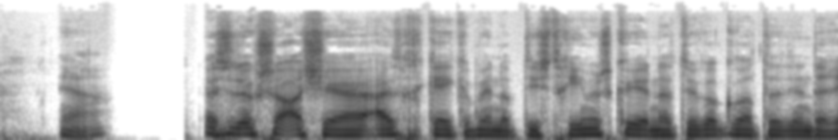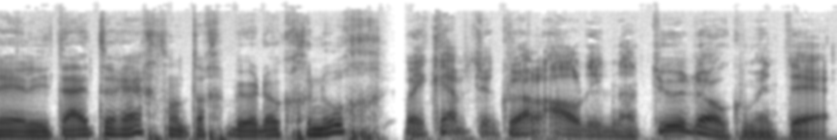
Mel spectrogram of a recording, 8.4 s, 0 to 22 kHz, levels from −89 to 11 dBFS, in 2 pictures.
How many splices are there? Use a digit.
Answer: 0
